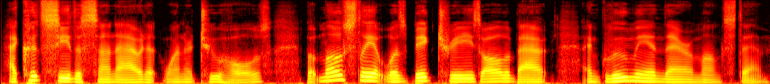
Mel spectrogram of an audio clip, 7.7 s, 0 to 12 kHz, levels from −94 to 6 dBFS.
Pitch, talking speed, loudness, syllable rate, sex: 115 Hz, 195 wpm, -18 LUFS, 4.7 syllables/s, male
